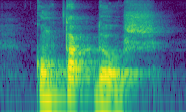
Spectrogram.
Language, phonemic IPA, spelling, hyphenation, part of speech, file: Dutch, /kɔnˈtɑkˌdoːs/, contactdoos, con‧tact‧doos, noun, Nl-contactdoos.ogg
- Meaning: electrical socket, particularly one that isn't attached to a wall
